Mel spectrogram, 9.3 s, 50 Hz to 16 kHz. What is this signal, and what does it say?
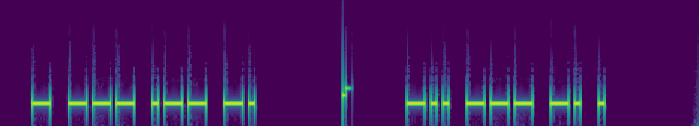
Morse code, heard as a keyed tone, about 15 wpm, 700 Hz. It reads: TOWN DONE
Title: Sentences from Top 500 Words - New Word Drill - 15wpm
